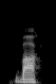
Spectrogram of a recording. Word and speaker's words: Bach: Bach. – There you go. Bach in the back of your throat. That's how you say it.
